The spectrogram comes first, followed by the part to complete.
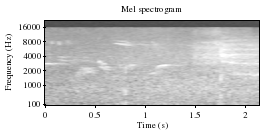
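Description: Faint chirps of distant birds over low, steady outdoor background noise.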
